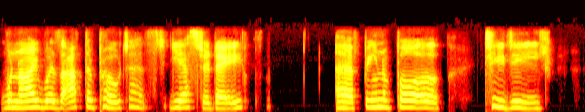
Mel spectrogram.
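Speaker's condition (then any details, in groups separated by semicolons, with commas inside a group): Friedreich's ataxia; losing speech, losing swallow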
